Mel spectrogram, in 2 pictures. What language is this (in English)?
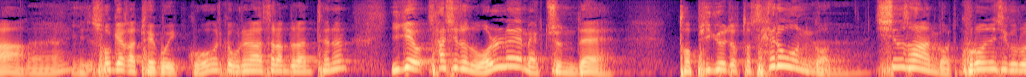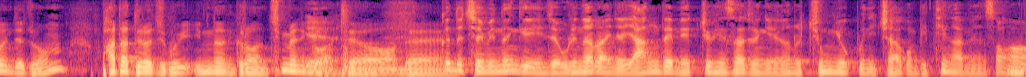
Korean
